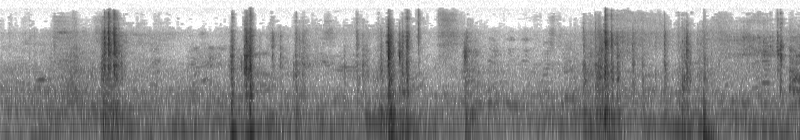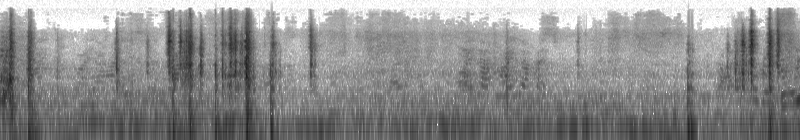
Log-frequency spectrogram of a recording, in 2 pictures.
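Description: Motorhome drawers and wooden cupboard doors being opened and closed: a string of clicks and knocks scattered through, over background chatter and a low hum.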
